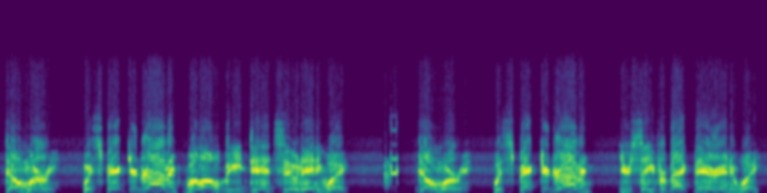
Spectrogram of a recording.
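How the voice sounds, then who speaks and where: A man's voice: high-pitched, sing-song, normal speed, bright, forceful tone, far from the mic, a little hiss or hum, full character voice, poor audio. An actor playing a cocky, wisecracking male Navy SEAL squadmate in a military video game, talking in brash, punchy banter. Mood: joking. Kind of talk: scripted video game squad radio lines.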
